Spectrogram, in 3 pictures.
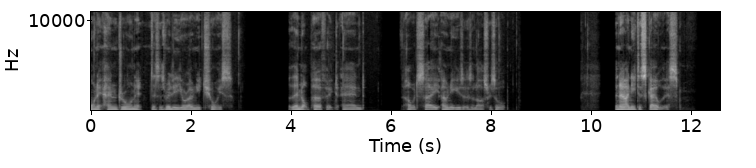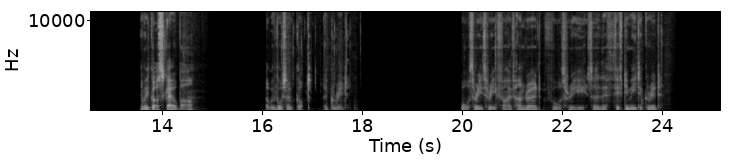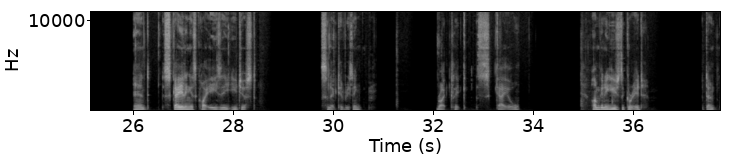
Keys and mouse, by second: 2.7 middle click, 4.9 middle click, 8.7 middle click, 16.5 middle click, 24.1 middle click, 27.8 middle click, 29.3 click, 30.0 click, 32.1 right click, 34.2 click.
